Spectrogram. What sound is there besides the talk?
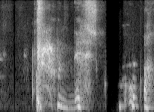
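sneeze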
